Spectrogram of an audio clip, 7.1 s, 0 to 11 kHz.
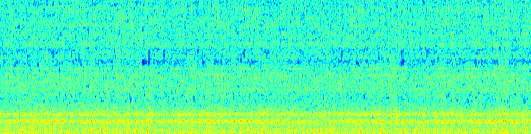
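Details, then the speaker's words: Craftsman 21cc Bushwacker two-stroke hedge trimmer after sitting nearly a year, blade disengaged: steady buzzy idle with no surging, stumbling or cutting out; running solid and healthy, carb settings left alone. "And in this case, it's actually running solid. I mean, it's running really well."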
